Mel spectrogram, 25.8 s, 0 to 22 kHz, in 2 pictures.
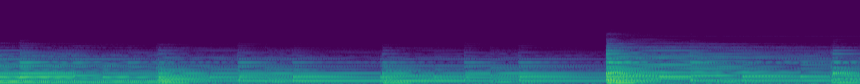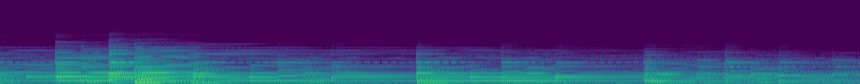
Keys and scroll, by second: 0.7 Right, 3.6 Right, 5.7 Right, 7.2 Right, 8.9 Right, 12.8 Right, 15.0 Right, 16.8 Right, 18.8 Right, 20.3 Right, 21.7 Right, 23.1 Right, 24.6 Right.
